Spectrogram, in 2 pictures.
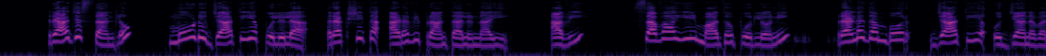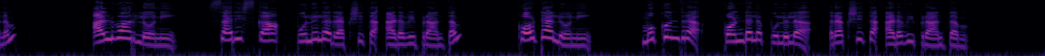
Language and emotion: Telugu, neutral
